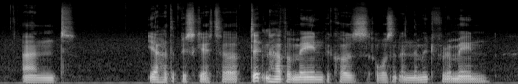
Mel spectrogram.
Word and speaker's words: bruschetta: So I had bruschetta, pronounced with a hard C, not bruschetta. It's not a brush, it's bruschetta.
